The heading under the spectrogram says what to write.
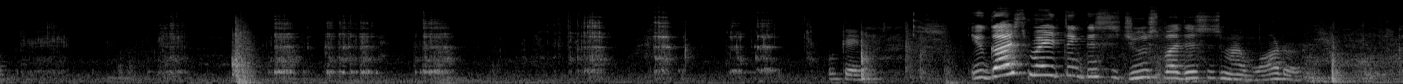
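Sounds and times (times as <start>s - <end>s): small objects rubbing and clinking: 5.4s - 8.2s.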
